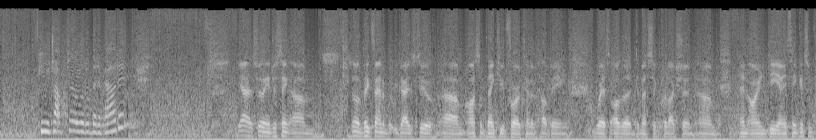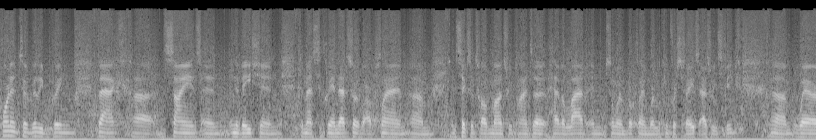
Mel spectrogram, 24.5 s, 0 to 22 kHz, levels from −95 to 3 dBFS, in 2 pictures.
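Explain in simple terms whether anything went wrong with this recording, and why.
Something did go wrong, and it lasts for the whole recording. The speech sounds grainy and rough from start to finish, with a harsh fizz that follows the voice and shifts as it gets louder or softer. The quietest moments break up into sputtering or drop out. This is most likely low bit depth without dither: the sound was stored with only about 4 bits, so every level was cut down to a few coarse steps.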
